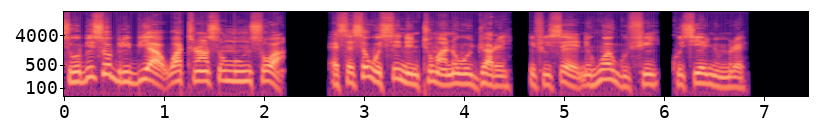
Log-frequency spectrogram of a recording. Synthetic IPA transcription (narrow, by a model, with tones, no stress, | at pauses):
sɛ˨o˨bi˦sɔ˦bi˨ɾi˨bi˦a˨wa˦tʰã˦sʊ̃˦mũ˦n̩˦sʊ˦a̰˨ | ɛ˨sɛ˨sɛ˦wɔ˨si˦nɪ̃˨n̩˨tʰʊ̃˦mã˨nʊ̃˦wɔ˦d͡ʑᶣa˦ɾɪ˦ | e˨fi˨i˨sɛ˦nɪ̃˨ɦũ˦a˦ɡu˨fĩ˦kʰo˨si˦ɛ˦ɲᶣũ˨mɾɛ˦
